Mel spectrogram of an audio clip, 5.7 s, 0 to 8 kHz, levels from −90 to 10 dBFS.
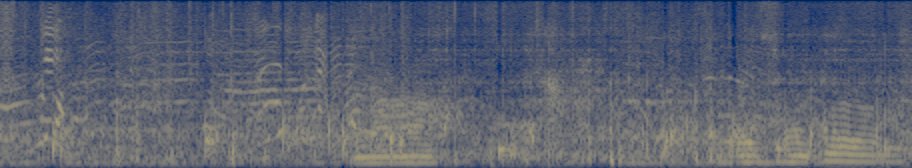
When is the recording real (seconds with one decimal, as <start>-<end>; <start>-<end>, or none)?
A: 0.0-2.6; 3.9-4.8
